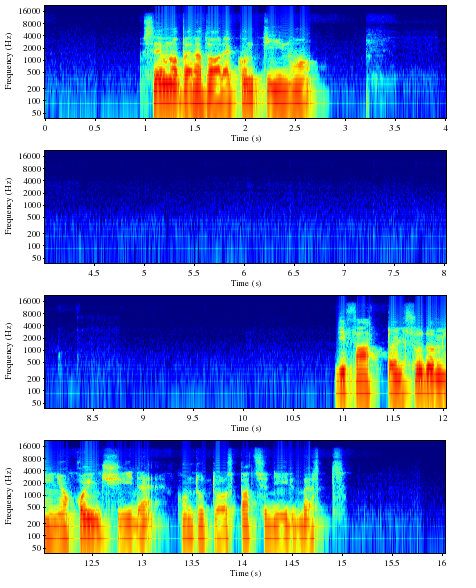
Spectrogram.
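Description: A man speaks calmly through a headset microphone on an online call, with long pauses.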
